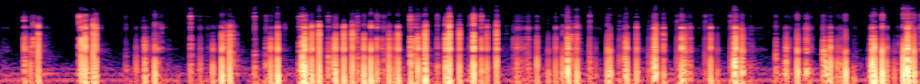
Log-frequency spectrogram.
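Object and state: Cork coaster tapped.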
